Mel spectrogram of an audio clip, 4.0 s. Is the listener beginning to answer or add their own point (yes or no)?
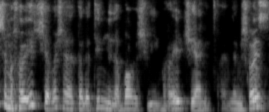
yes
